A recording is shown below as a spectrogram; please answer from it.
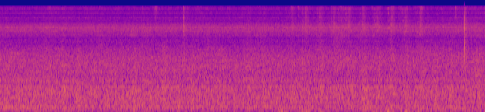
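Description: A steady, even background noise with no speech.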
